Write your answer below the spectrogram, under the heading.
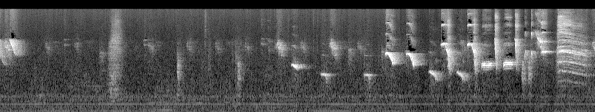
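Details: Caged chopi blackbird, a bird native to Brazil, singing: quiet opening with scattered short notes, then a rapid run of loud whistled, sharply slurred notes and buzzy bursts building toward the end, with a steady low hum underneath.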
